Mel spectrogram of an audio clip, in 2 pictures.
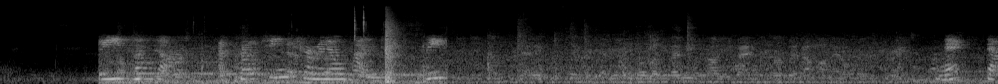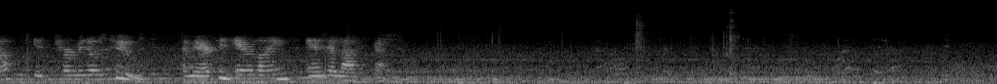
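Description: A train rumbles and hums along its track.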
